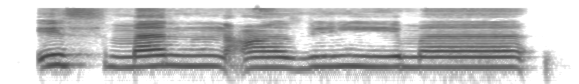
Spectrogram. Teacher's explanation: izhar dia nggak boleh dengung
